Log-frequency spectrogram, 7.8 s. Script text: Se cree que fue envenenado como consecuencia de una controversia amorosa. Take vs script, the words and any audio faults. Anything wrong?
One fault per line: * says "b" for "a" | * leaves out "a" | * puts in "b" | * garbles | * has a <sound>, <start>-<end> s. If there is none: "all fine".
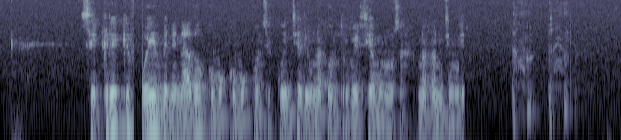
* has a dropout, 1.7-1.8 s
* puts in "como"
* garbles
* has a cough, 6.4-7.4 s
